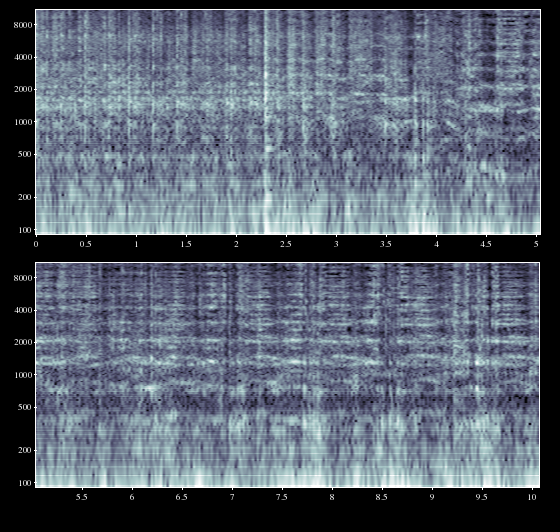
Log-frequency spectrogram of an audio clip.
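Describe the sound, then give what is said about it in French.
Soup is stirred in a pot during its preparation in Slovenia. A faint, continuous scraping and stirring runs throughout, with a soft sizzling wash and occasional small clinks. “Comment, en Slovénie, on prépare la soupe ?”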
